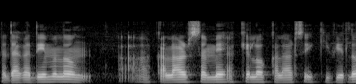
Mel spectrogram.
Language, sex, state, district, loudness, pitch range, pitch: Karbi, male, Assam, Karbi Anglong, -21 LUFS, 105-115 Hz, 115 Hz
